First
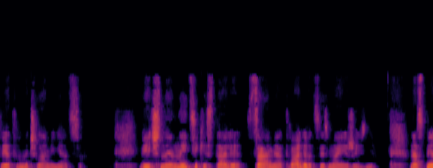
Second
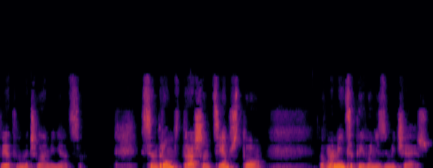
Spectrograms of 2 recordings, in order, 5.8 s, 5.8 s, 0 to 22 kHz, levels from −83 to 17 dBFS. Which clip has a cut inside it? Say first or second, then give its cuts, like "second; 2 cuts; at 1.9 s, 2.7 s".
second; 1 cut; at 1.8 s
